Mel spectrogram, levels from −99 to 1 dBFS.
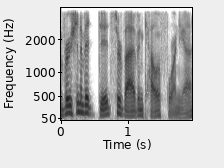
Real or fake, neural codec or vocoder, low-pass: fake; codec, 16 kHz, 16 kbps, FunCodec, trained on LibriTTS, 50 frames a second; 3.6 kHz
